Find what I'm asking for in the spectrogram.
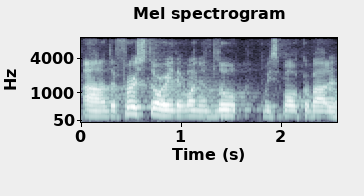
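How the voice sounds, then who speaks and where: The man's voice sits at a fairly high pitch with monotone, flat intonation. Background noise is noticeable. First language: Hebrew. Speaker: rabbi. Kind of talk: lecture.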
